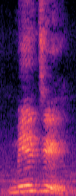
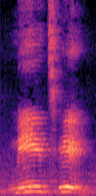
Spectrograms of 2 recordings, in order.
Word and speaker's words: মেঝে: মেজে নয়, মেঝে।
